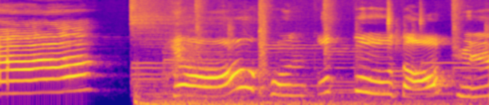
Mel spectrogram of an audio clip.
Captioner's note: world collapsing sound effect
